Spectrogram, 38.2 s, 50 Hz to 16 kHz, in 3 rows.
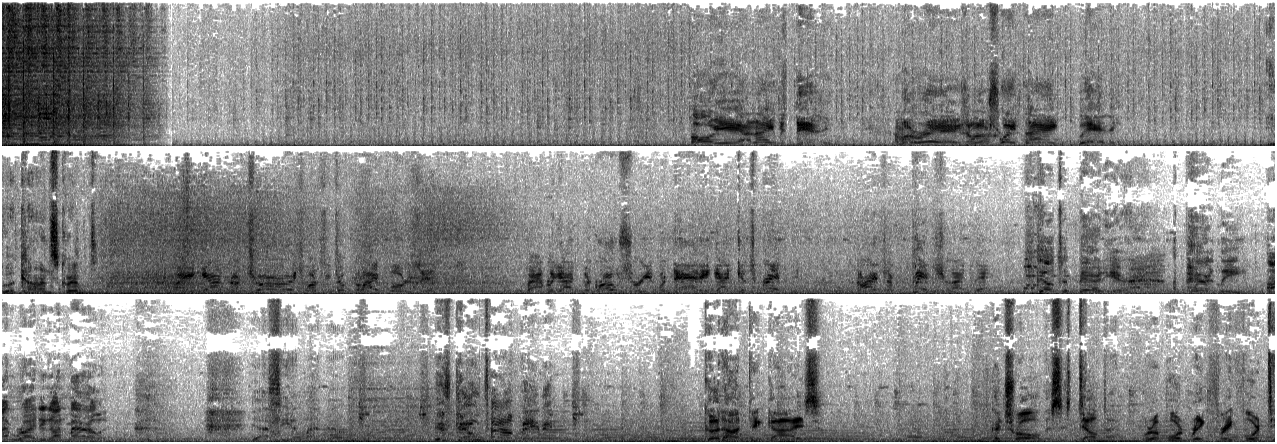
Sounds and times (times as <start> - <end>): Music: 0.0 - 1.8, 7.1 - 17.4, 28.0 - 38.1
Vehicle: 0.0 - 38.1.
